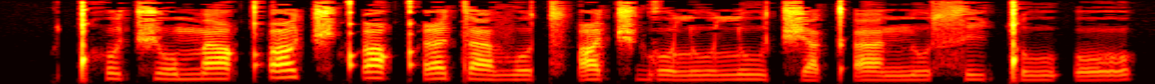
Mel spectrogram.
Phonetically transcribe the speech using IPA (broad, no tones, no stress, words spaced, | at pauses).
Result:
ǃʰot͡ʃo maqʼot͡ʃqʼu qʼitavo t͡sʼɑt͡ʃɡolu lut͡ʃakʼanu siǃuʔo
